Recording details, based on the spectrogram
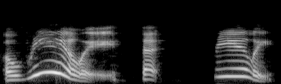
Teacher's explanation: the little hook at the end we go up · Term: questioning tone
